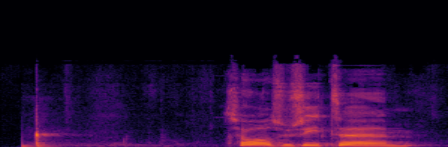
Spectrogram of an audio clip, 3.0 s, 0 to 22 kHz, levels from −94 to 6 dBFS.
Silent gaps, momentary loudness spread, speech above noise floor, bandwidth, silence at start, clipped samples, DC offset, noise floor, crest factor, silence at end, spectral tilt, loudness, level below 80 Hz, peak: none; 8 LU; 35 dB; 13.5 kHz; 0.15 s; under 0.1%; under 0.1%; -61 dBFS; 22 dB; 0.25 s; -3.5 dB/octave; -27 LUFS; -76 dBFS; -8 dBFS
